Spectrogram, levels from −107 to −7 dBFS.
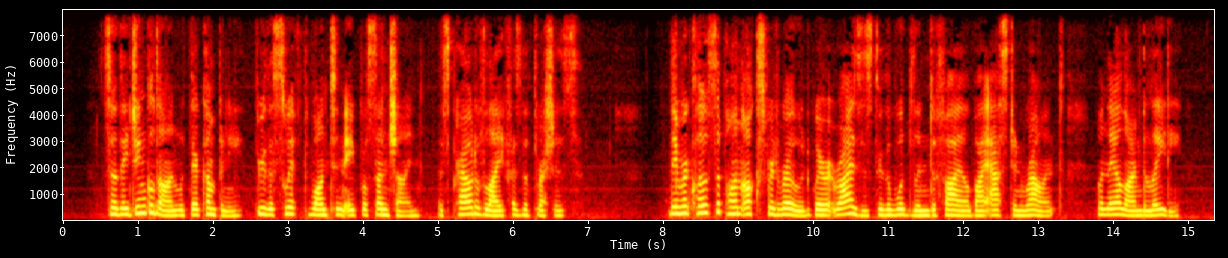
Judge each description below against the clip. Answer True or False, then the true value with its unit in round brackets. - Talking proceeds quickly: False (165 wpm)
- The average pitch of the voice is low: False (205 Hz)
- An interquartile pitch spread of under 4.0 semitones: True (3.4 semitones)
